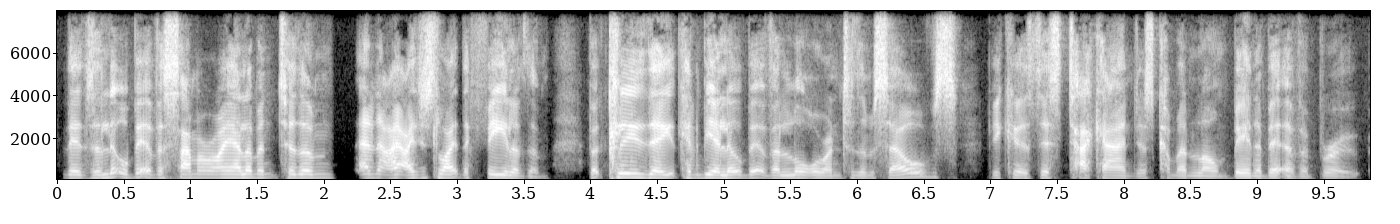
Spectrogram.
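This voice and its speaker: A man's voice: a little high, steady tone, fast, few pauses, fairly bright tone, no room sound. A man co-hosting a casual book discussion, talking in an enthusiastic, speculative and conversational way. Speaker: podcast co-host.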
